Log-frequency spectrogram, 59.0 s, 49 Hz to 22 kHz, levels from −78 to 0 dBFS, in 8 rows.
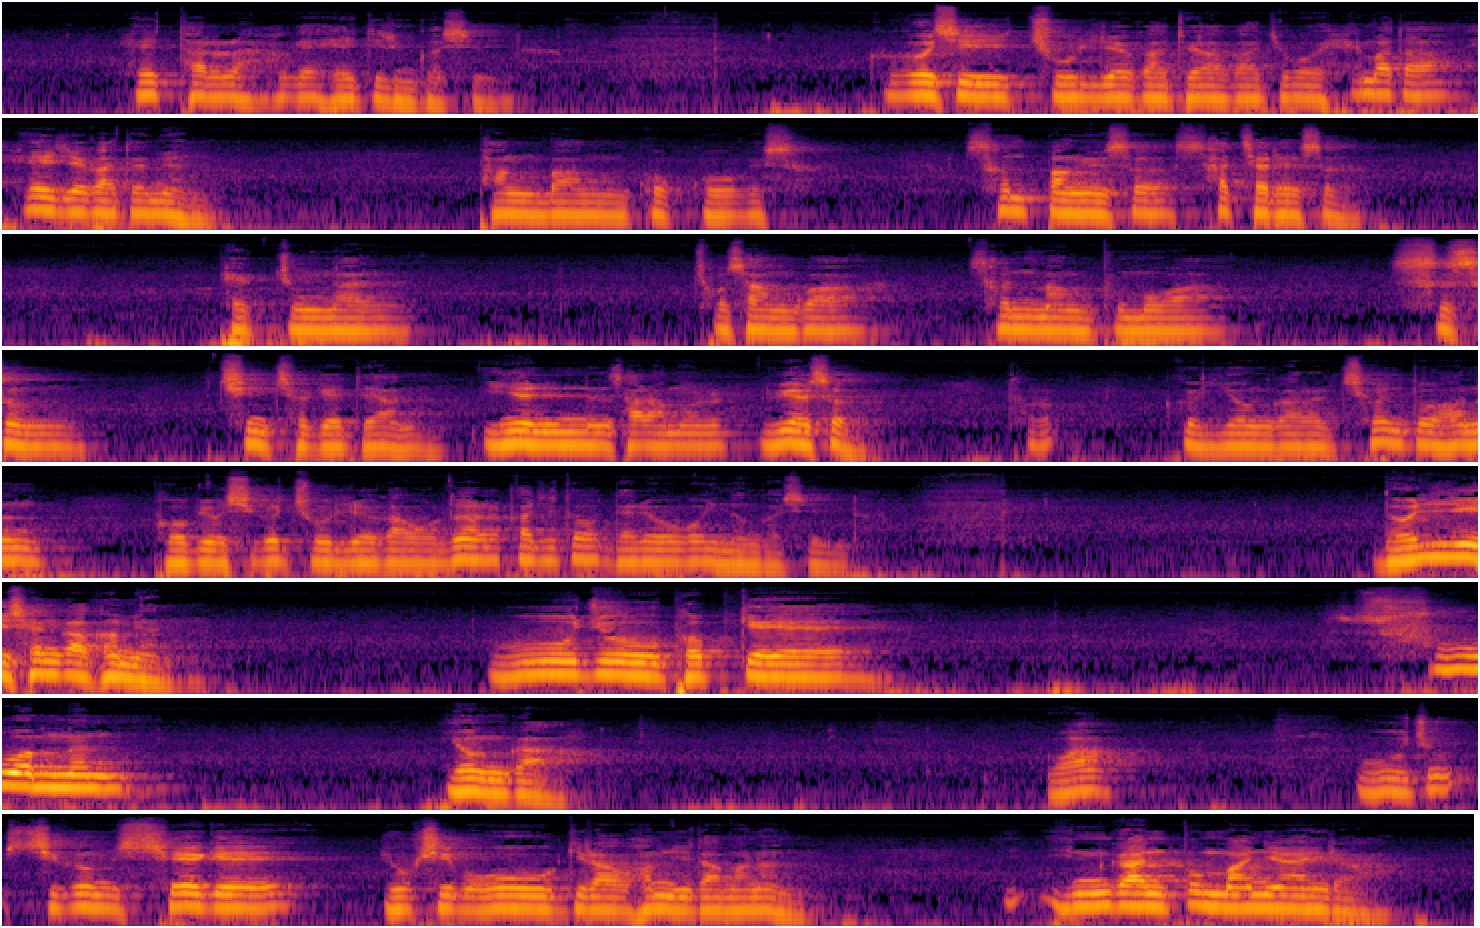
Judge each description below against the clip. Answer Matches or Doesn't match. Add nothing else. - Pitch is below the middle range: Matches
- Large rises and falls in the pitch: Doesn't match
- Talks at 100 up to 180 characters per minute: Matches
